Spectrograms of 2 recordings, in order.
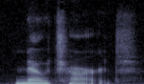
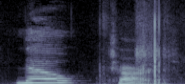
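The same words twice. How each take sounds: First: Softer, understated reveal; quiet. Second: Higher, delighted repeat; excited emphasis. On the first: Telling viewers the tube was free, softly. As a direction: let it drop quietly first. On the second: Repeating to viewers the tube was free, delighted. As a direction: lift it up in happy disbelief. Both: Real, not acted.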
